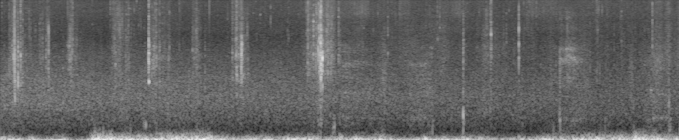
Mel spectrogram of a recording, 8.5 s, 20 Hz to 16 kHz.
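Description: Charred campfire logs being shifted around in the fire: scattered sharp knocks and crackles of burnt wood and embers, loudest at about 4 s, over a loud low rumble.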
